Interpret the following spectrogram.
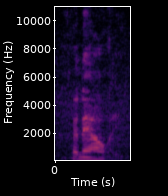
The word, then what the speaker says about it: Finale: yeah that's right somebody told me how to pronounce it and finale that's right okay and where am I at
